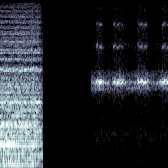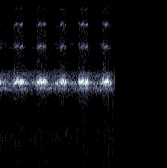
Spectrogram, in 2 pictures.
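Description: The held last chord of a 'dun dun dunnn' dramatic music sting cuts off about a second in. A crickets sound effect follows: steady high chirps about twice a second for roughly four seconds, then it stops.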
